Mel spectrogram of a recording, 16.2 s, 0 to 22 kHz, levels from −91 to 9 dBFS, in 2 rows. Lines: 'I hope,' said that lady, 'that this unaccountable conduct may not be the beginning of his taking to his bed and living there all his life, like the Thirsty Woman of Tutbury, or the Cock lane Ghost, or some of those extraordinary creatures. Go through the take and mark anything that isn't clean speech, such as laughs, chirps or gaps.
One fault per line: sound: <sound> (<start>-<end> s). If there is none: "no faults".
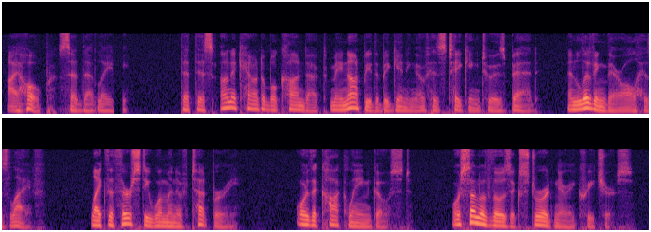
sound: dropout (1.4-1.5 s)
